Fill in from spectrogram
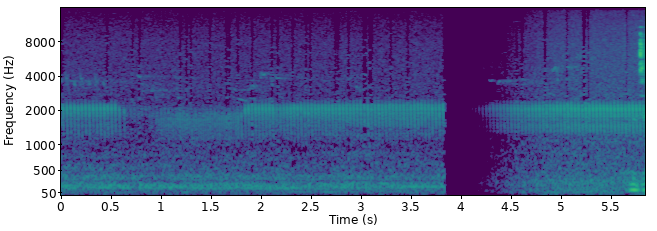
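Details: Male European nightjar at night on lowland heathland in Surrey, England, churring a long, even, rapid mechanical trill that breaks briefly and resumes, with a louder rustle at the end. It is declaring territory and advertising to potential mates.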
